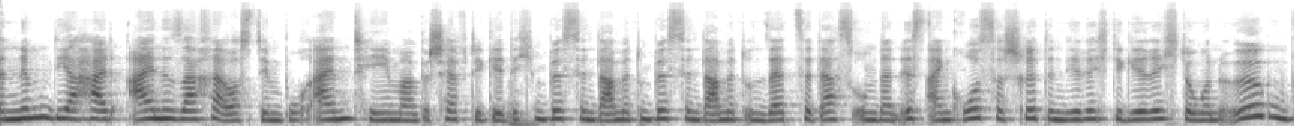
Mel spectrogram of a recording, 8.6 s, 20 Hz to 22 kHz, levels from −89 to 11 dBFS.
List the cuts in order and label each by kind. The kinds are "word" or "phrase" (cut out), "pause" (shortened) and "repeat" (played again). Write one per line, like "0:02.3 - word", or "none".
0:04.2 - repeat
0:06.2 - phrase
